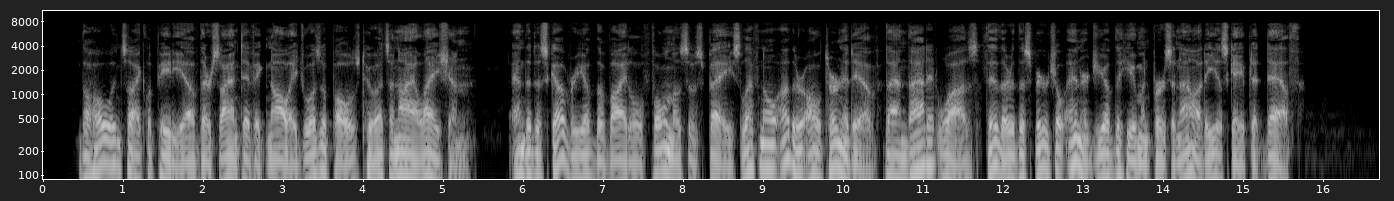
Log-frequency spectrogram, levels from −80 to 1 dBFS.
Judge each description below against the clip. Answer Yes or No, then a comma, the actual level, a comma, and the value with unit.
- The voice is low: Yes, very low, 90 Hz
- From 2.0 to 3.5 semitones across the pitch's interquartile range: No, average, 5.2 semitones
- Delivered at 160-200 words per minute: No, average, 145 wpm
